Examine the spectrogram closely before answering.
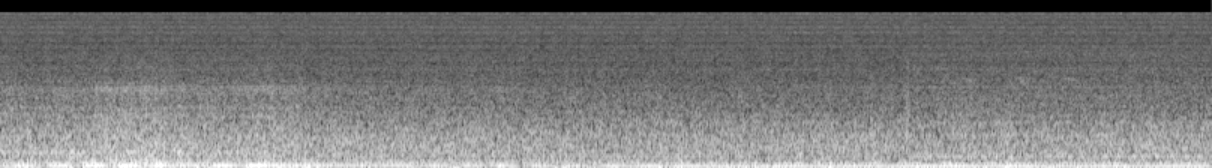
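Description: Grain pours from an unloading auger into a trailer.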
